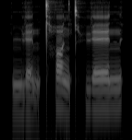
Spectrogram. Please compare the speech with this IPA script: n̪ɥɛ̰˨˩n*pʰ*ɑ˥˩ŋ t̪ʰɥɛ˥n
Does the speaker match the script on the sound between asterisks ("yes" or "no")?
no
